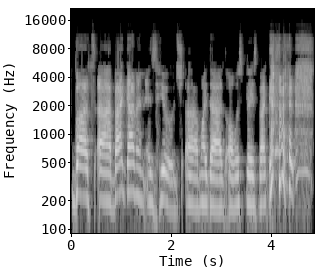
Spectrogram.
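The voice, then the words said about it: Middle Eastern accent. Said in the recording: “I was born in the Middle East. I think you can tell from the accent.”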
